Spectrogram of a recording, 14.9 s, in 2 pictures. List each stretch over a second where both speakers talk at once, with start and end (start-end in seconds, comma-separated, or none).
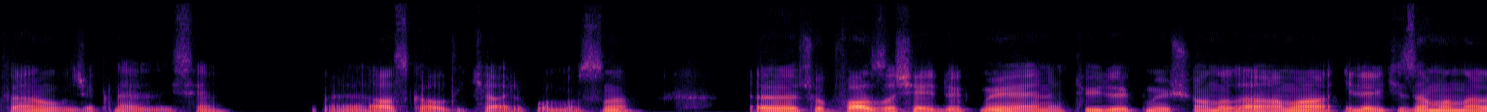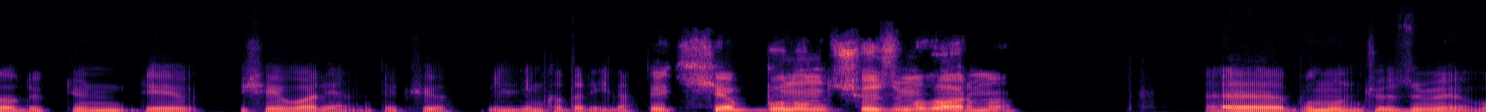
none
